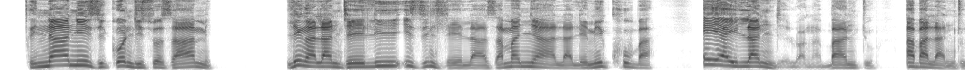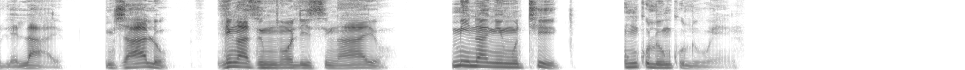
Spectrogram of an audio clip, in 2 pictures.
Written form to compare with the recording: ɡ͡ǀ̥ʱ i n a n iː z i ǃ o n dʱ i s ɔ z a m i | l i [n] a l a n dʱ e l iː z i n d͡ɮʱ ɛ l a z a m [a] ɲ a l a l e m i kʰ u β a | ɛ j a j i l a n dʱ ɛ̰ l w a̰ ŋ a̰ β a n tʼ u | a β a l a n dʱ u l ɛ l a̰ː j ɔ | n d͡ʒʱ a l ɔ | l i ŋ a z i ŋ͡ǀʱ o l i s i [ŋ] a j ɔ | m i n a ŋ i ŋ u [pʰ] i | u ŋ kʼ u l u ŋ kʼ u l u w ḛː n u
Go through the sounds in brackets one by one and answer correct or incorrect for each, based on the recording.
incorrect: ŋ, correct, correct, incorrect: tʰ

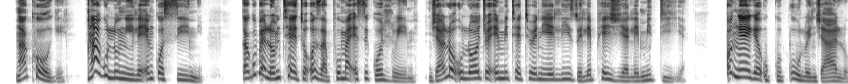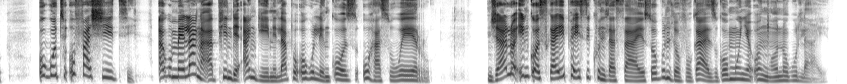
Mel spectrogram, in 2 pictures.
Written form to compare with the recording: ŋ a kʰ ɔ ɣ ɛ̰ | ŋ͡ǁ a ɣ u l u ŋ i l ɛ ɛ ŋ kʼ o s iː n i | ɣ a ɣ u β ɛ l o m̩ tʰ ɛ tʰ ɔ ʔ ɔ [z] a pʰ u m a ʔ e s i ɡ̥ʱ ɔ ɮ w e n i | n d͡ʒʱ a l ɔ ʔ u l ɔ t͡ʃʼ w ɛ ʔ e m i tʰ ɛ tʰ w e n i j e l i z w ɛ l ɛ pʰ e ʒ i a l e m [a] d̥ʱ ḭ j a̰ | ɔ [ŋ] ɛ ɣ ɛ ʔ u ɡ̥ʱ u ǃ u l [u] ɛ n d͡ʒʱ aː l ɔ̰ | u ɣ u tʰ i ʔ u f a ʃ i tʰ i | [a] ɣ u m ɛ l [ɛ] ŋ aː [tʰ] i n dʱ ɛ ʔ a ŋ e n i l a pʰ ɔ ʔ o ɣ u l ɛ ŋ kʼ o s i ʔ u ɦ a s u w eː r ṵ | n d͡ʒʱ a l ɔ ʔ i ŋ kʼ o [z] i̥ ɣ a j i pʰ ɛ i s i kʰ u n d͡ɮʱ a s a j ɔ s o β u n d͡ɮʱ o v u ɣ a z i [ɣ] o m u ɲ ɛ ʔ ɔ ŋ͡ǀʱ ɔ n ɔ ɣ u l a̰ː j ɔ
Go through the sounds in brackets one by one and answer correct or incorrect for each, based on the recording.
correct, incorrect: i, correct, incorrect: w, correct, incorrect: a, incorrect: pʰ, incorrect: s, correct

